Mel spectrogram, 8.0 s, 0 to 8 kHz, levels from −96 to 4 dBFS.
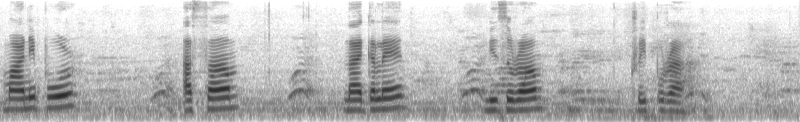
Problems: constant background noise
